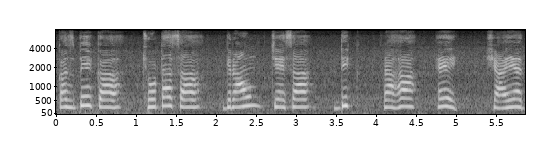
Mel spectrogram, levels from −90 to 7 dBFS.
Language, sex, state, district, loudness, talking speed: Hindi, female, Madhya Pradesh, Dhar, -14 LUFS, 100 wpm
